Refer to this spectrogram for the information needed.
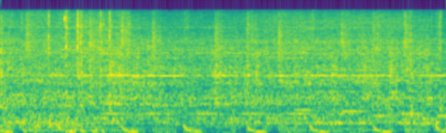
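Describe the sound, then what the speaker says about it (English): A stand mixer with a paddle attachment creams butter and sugar, making a steady motor whir with a rhythmic low thumping as the paddle turns. It is close and continuous. "While I'm whipping the butter and sugar with my paddle attachment"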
